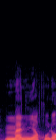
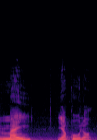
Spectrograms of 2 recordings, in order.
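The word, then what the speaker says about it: من يقول: خاطر این هست که من یقول خونده نمیشه این کلمه ببینیم با هم این کلمه اینجا الان بهش میگیم ما نمیگیم من یقول در تلاوت نمی‌خونیم من یقول میگیم نون نون ساکن بعدش یا اومده تبدیل میشه به یا تشدید می‌گیره یا میشه می خود این نون رو انگار یا ی فرض می‌کنیم میشه می یقولا می یقولا تلفظ درستش اینه می یقول نون ساکن و تنوین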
